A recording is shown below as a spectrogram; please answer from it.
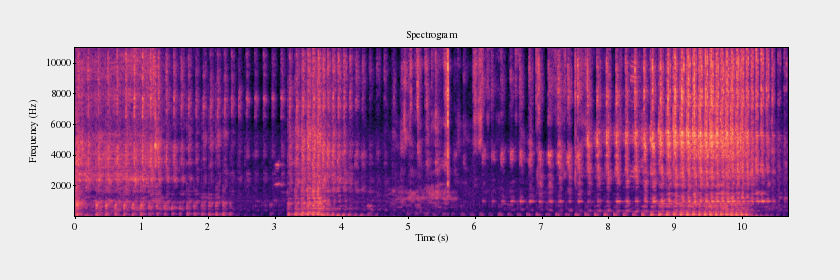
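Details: Royal Enfield BS4 single-cylinder: steady thump with a constant light ticking that persists through blips and is present full time, including at morning cold start; hydraulic tappet noise from low oil level.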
